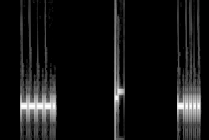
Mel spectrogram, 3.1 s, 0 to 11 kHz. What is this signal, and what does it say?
Morse code, heard as a keyed tone, about 40 wpm, 700 Hz. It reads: 9 6
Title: Single Letter-Number Alt 40wpm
